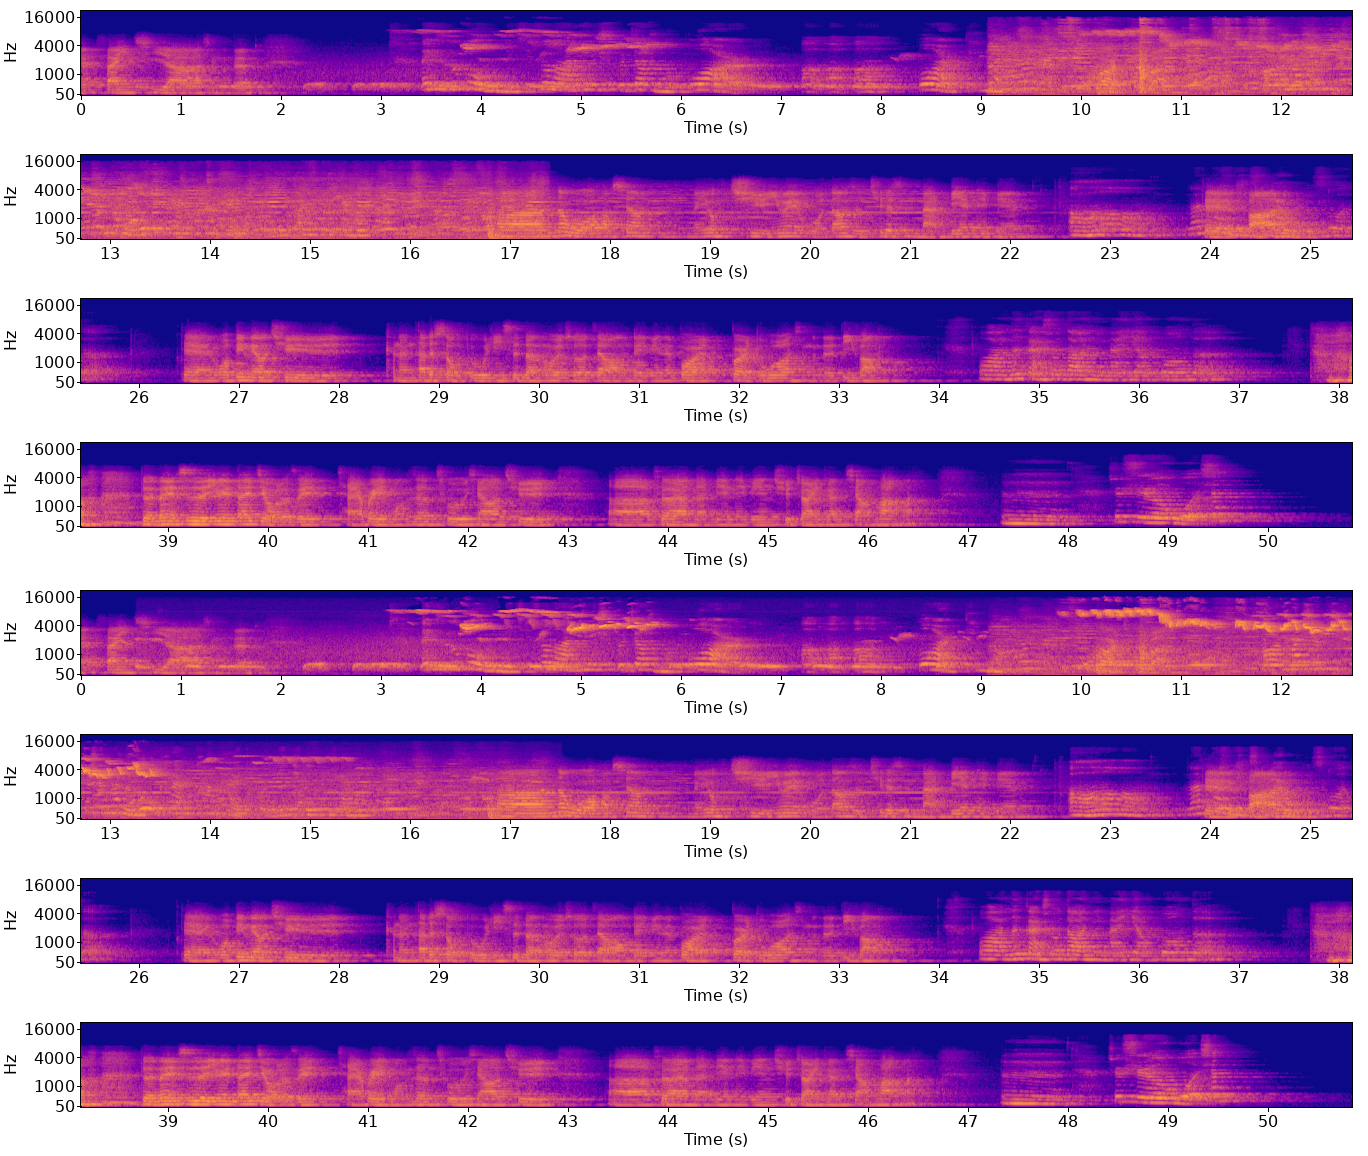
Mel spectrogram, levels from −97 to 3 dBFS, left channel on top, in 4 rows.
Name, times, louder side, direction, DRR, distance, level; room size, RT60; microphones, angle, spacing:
voice 1, 0.0-2.1 10.1-10.9 16.9-22.2 23.9-25.0 26.4-28.0 28.5-33.5 37.7-46.9, equal, 5° left, 2 dB, 1.0 m, -30 dB
sound 1, 0.5-1.9 2.2-2.5 2.7-7.0 7.3-8.3 8.6-8.7 9.8-13.6 14.0-15.4 16.1-16.2 16.6-16.8 17.2-17.3, right 14 dB, 80° right, 0.3 m, -25 dB
voice 2, 3.1-6.7 7.2-8.0 8.4-9.5 10.0-10.4 11.8-15.6 22.6-25.7 34.1-36.8 47.3-49.5, right 1 dB, 30° right, 1 dB, 1.7 m, -32 dB
sound 2, 9.1-17.4, left 4 dB, 45° left, 0.5 m, -31 dB
sound 3, 11.0-22.3, left 1 dB, 80° left, 2.2 m, -43 dB
9.3 x 5.3 x 6.1 m, 1.4 s
head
